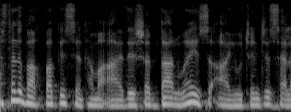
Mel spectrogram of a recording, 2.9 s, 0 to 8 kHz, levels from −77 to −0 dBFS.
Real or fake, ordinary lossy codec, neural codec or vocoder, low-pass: fake; none; codec, 16 kHz, 2 kbps, FunCodec, trained on Chinese and English, 25 frames a second; 7.2 kHz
